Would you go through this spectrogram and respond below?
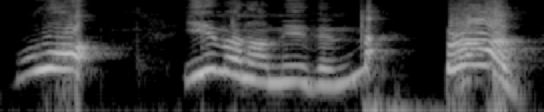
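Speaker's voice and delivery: high, loud protest; outraged disbelief at being punished; retold outrage. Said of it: "I'm like".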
